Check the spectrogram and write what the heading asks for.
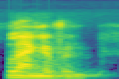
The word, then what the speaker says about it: Langevin: Helen Langevin. I don't know if I pronounced that correctly. Yes, Langevin.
